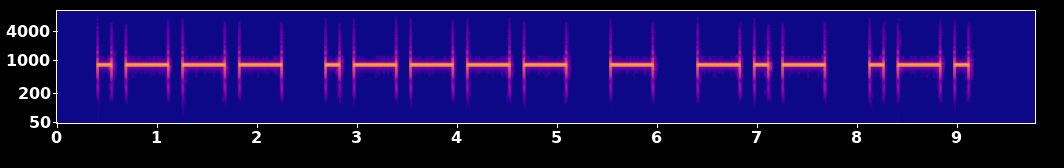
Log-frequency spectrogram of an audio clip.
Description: Morse code, heard as a keyed tone, about 8 wpm, 800 Hz. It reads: J1TKR
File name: LEZIONI / 8 YJ45 / 8 YJ 8wpm 3313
